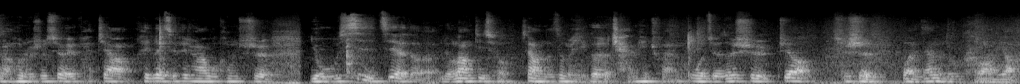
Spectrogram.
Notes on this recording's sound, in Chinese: 由于音质不慎受损，本期音频或存在部分噪音，敬请见谅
